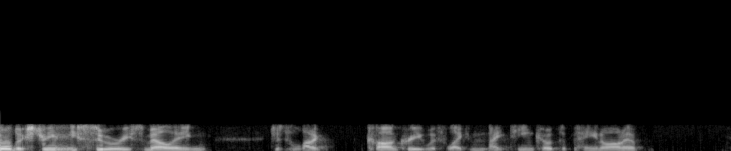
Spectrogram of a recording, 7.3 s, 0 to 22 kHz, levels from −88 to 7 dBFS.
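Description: Throughout, the speech passes through a G.729 codec, which fits an 8 kbit/s stream. It rebuilds the voice from a filter and sparse pulses inside a 250 Hz to 3.7 kHz band, leaving it plainly rough and synthetic.

From 0.0 to 1.02 s, the input was likely driven about 7 dB too hot, causing microphone overload. The converter flattens roughly 4% of the samples, so the loudest syllables crackle harshly.

Within that span, from 0.55 to 0.75 s, VoIP packet loss concealed by the speech codec removes about 140 ms. The decoder stretches its last pitch and filter into a fading buzz or coloured noise, and the voice stays weak until it recovers.

From 2.86 to 3.15 s, 100 ms of audio is lost in short gaps spread over 160 ms, the longest 40 ms. Each gap is filled with fading sound extrapolated from the speech before it.

At 4.83 to 4.99 s, between "with like" and "coats of paint on", 50 ms goes missing. 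It leaves a brief fading fill before the speech steadies.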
